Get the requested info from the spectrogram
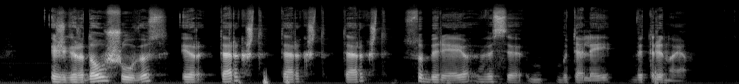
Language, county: Lithuanian, Klaipėda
